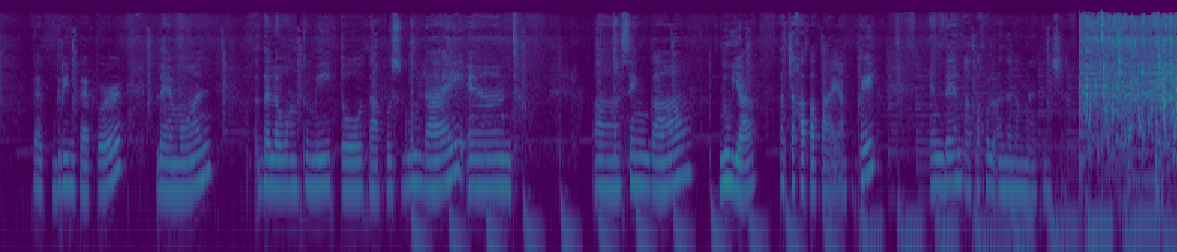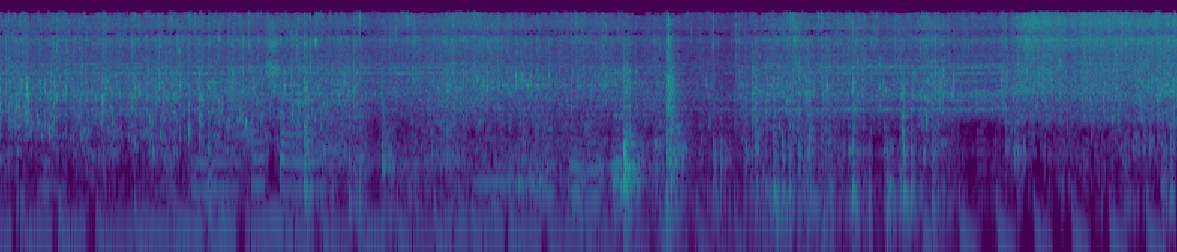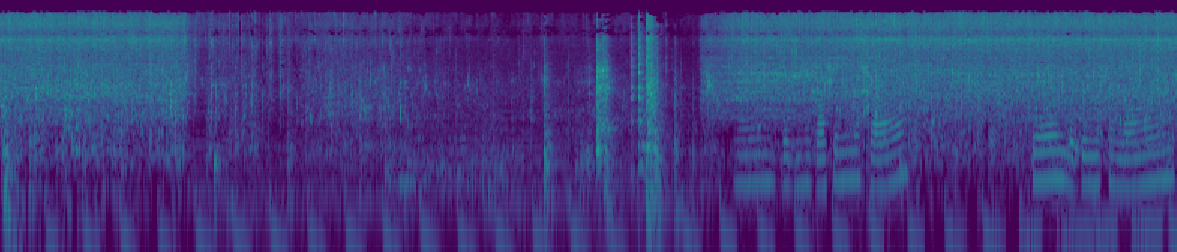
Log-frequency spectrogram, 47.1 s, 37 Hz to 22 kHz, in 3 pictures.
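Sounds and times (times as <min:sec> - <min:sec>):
tap water running into steel pot: 0:14.4 - 0:40.1, 0:40.7 - 0:47.0.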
